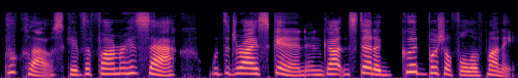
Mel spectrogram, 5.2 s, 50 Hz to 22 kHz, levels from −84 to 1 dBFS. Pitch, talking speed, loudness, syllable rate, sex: 245 Hz, 220 wpm, -20 LUFS, 5.2 syllables/s, female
